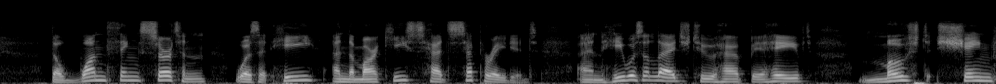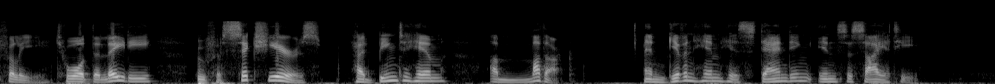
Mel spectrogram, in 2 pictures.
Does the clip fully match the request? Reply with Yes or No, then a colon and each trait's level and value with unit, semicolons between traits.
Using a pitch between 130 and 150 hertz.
Yes: low, 135 Hz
